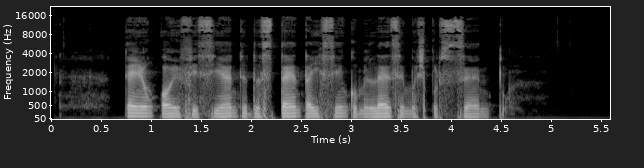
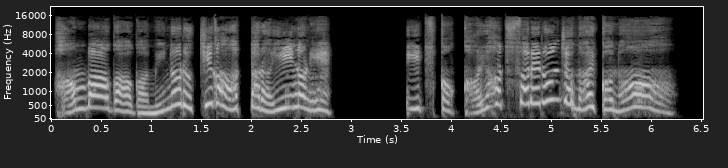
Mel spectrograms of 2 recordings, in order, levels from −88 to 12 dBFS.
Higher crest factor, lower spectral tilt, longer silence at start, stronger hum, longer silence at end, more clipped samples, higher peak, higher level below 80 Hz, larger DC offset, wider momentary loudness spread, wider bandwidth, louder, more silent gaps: first, 20 dB vs 14 dB; first, -5.5 dB/octave vs -2 dB/octave; first, 0.75 s vs 0.05 s; neither; first, 1.05 s vs 0.3 s; neither; second, -4 dBFS vs 0 dBFS; first, -48 dBFS vs -68 dBFS; neither; second, 7 LU vs 10 LU; about the same, 15.5 kHz vs 16 kHz; second, -22 LUFS vs -13 LUFS; second, none vs 3.10-3.25 s, 3.37-3.42 s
